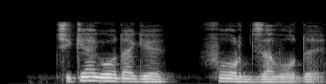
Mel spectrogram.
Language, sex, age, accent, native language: Uzbek, male, 12-17, Toshkent viloyati, Uzbek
